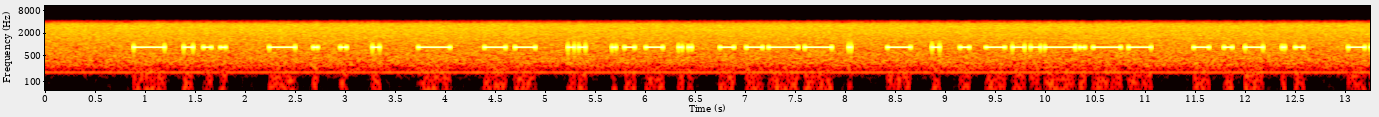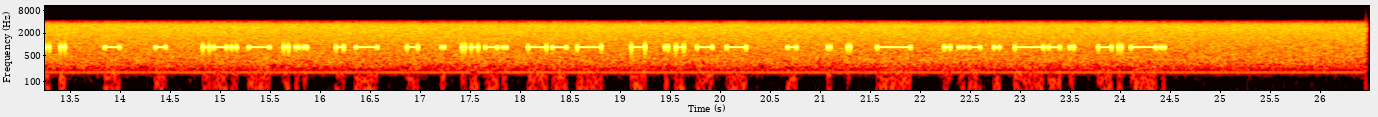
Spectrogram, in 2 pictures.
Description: Beeps of irregular length, with hum. There is no code.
